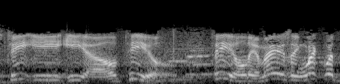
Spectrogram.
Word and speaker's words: Teel: And remember, for laughs, it's R-I-L-E-Y, Riley, and for lovely smiles, it's T-E-E-L, Teel.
